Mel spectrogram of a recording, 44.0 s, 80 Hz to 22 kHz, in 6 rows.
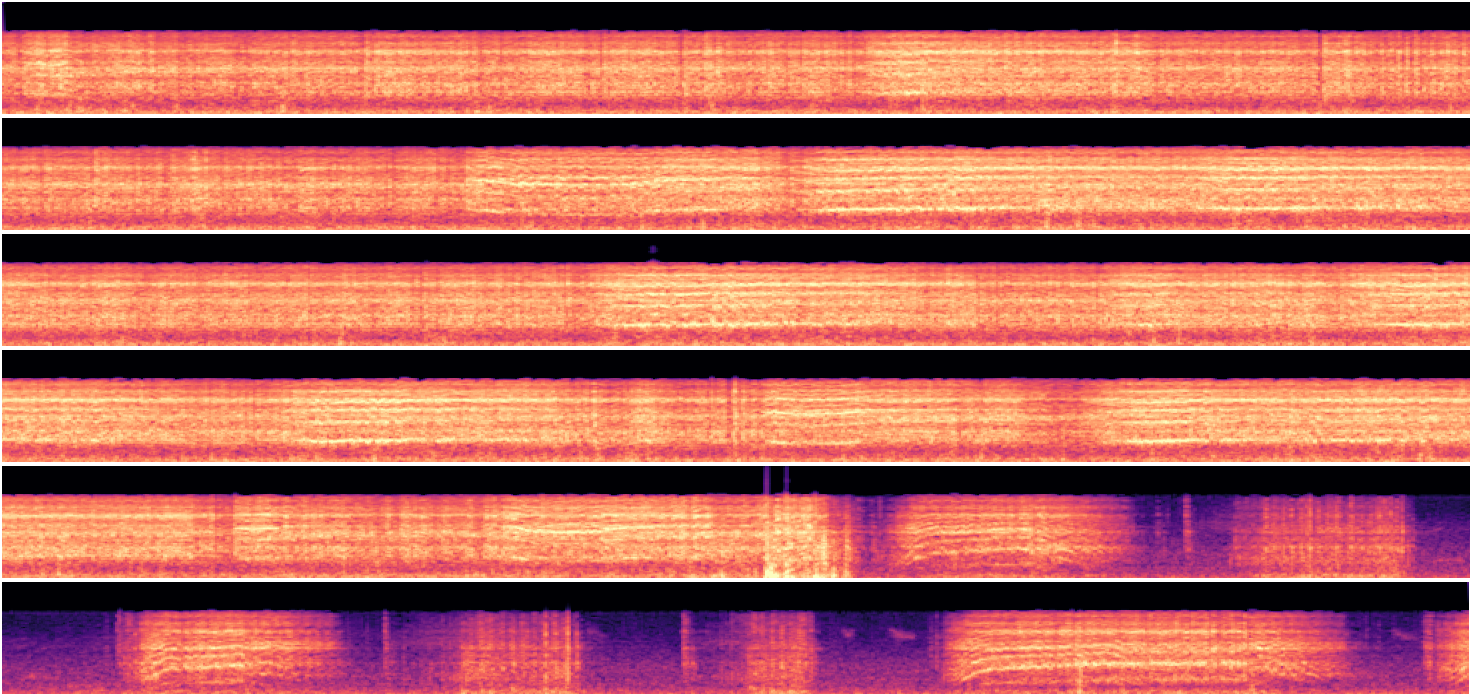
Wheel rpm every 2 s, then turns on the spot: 230, 230, 230, 230, 230, 210, 220, 230, 230, 220, 230, 230, 230, 220, 230, 230, 170, 30, 40, 20, 40, 90.
38-40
